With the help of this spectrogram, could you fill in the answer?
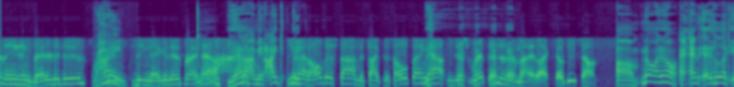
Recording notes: on the phone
